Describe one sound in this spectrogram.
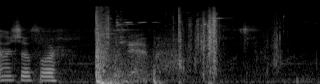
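A weapon is swapped with a quick metallic clatter.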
